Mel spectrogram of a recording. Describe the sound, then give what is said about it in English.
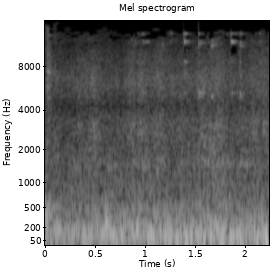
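A clothes dryer runs in a laundry room with a steady, low rumbling drone and a broad whooshing hiss above it, holding an even loudness throughout without any pauses or voices. “That is the dryer you're hearing.”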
